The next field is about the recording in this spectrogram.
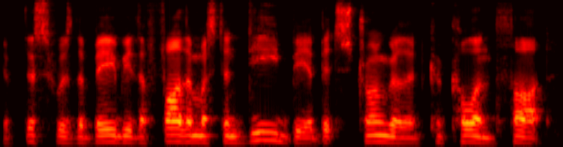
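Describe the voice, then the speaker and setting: A man's voice: mid-range voice, steady tone, fast talker, fairly bright tone. A man reading a children's folktale aloud as scripted storybook narration. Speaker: story reader.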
